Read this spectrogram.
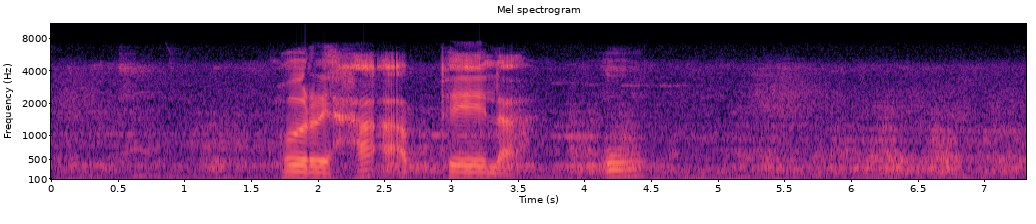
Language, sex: Southern Sotho, male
